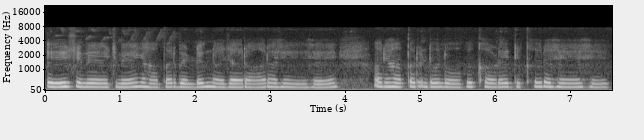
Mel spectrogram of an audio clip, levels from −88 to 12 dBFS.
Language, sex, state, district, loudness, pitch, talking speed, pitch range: Hindi, female, Rajasthan, Jaipur, -15 LUFS, 175 Hz, 150 wpm, 165-185 Hz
